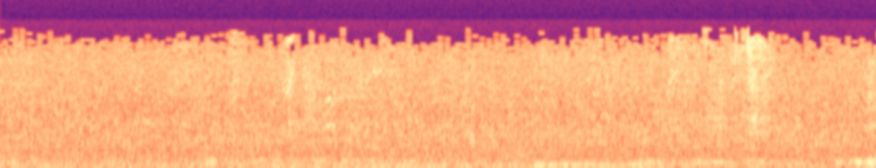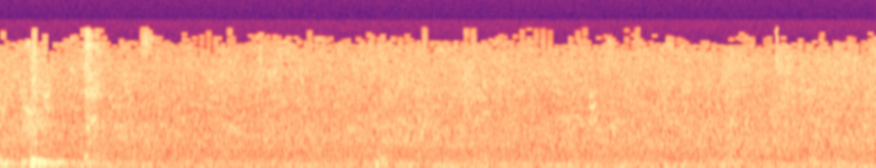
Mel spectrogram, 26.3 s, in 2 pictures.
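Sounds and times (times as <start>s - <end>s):
park ambience in Munich: 0.0s - 26.2s.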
